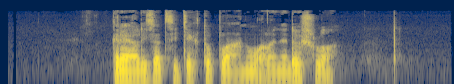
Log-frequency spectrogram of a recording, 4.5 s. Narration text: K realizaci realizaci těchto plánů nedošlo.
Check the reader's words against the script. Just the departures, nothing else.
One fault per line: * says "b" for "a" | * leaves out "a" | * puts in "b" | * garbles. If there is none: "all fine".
* leaves out "realizaci"
* puts in "ale"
